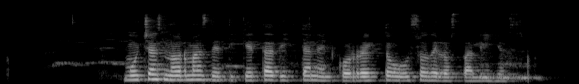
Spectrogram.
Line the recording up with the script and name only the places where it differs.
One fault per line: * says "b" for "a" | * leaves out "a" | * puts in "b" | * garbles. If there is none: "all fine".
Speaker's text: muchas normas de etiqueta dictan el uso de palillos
* puts in "correcto"
* puts in "los"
